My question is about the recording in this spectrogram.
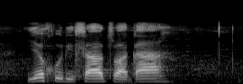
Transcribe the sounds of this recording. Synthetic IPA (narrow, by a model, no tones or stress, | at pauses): jeχʊdiɬat͡sʼwakʼa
